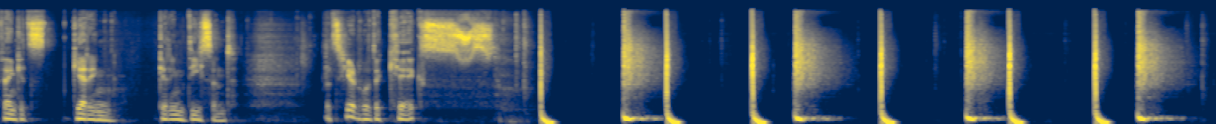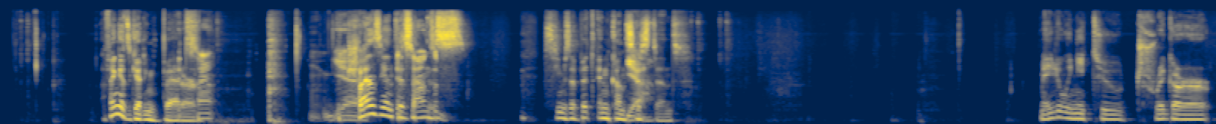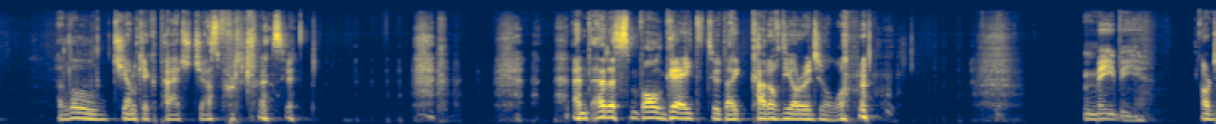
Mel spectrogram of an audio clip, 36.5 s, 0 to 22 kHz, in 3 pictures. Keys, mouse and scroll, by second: 0.5 click, 3.3 click, 3.8 click, 4.6 click, 4.9 click, 5.1 space, 11.7 space, 12.1 click, 14.0 click, 14.2 click, 18.8 click, 19.0 click.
